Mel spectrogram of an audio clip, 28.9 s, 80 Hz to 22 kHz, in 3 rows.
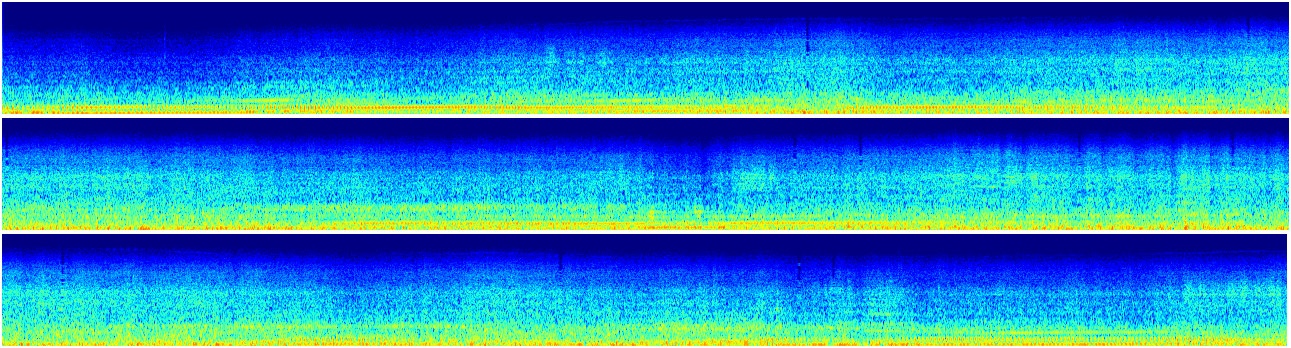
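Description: Ford Focus RS's turbocharged 2.3-litre four-cylinder engine at full throttle on track, heard from inside the cabin. Its note climbs through the gears with short breaks at the upshifts, falls away under braking, then pulls again out of the corner, over steady wind and tyre noise.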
